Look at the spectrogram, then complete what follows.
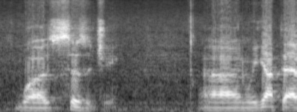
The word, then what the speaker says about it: syzygy: to bother us and people called us suzuji and suzuji and we thought that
